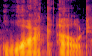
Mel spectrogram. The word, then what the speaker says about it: walkout: It can sound similar. Yeah, work and walk. Yeah, work out, walk out.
